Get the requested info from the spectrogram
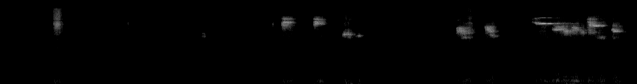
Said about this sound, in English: wherever you are sounds extremely peaceful. With the birds and stuff? I'm in quite a special place. I'm in a monastery. It's an old monastery by nuns who are living here.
